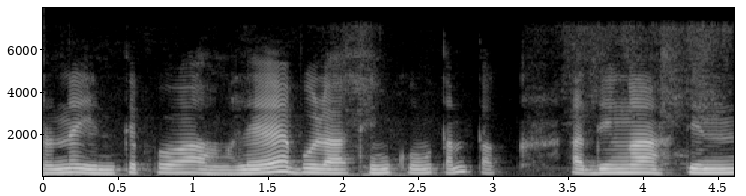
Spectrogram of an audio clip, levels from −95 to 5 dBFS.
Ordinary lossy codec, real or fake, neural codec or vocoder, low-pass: none; real; none; 7.2 kHz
